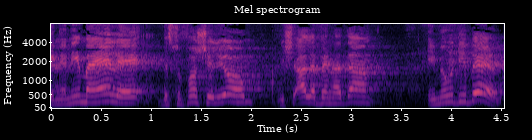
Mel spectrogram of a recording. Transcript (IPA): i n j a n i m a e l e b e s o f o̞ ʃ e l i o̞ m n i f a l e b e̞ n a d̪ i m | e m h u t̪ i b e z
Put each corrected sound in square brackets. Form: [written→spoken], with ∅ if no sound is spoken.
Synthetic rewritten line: i n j a n i m a e l e b e s o f o̞ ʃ e l [i→j] o̞ m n i [f→ʃ] a l e b e̞ n a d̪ [i→a] m | [e→i] m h u [t̪→d̪] i b e [z→ʁ]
